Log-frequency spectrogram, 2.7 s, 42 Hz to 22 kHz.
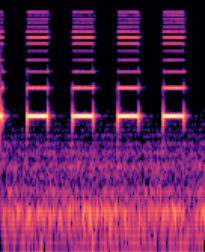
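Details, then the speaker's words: Dell laptop (model P24T) at power-on: sharp, even high beeps about half a second long, repeating steadily in a five-beep error pattern; POST code indicating CMOS battery failure. "तो इसका solution क्या हो सकता है तो आज की video में हम वही देखेंगे ठीक है"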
